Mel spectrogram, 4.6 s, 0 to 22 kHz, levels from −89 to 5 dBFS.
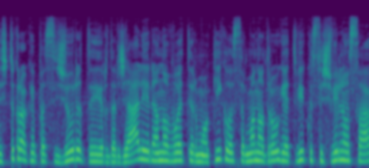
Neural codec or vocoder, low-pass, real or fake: none; 14.4 kHz; real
